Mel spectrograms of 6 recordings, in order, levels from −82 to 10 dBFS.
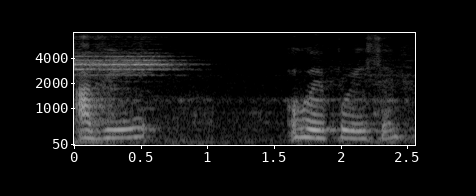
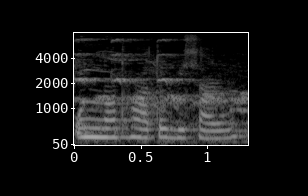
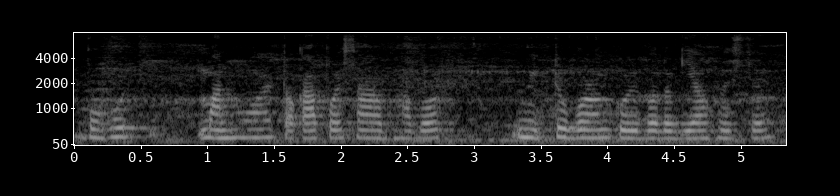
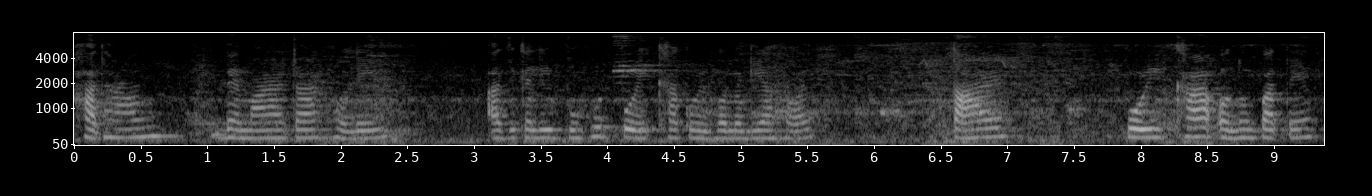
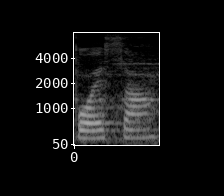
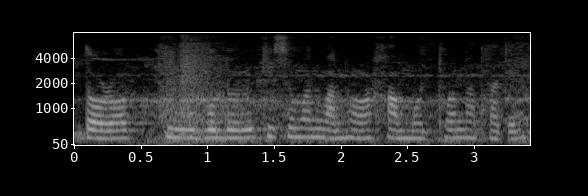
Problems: constant background noise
